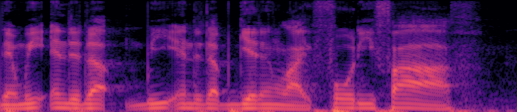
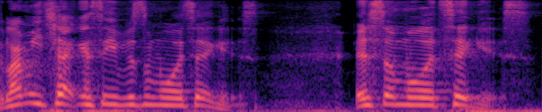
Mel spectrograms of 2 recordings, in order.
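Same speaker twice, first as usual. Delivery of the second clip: lightly voiced friend, higher; a hint of Liv, pitched up; raised voice for Liv; 8 semitones higher than usual. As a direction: mimic a friend checking tickets on her phone.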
